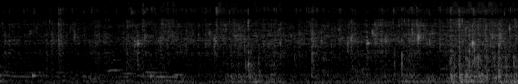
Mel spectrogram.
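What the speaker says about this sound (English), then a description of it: "We're going to fry these until they're nice and crispy." Frozen Nathan's onion rings frying in heated oil that is not yet very hot, a steady broadband hiss close by, gradually growing a bit louder, with no talking.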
